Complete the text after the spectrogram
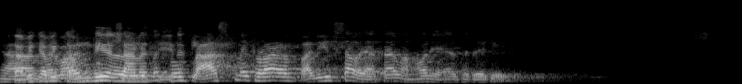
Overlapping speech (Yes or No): Yes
